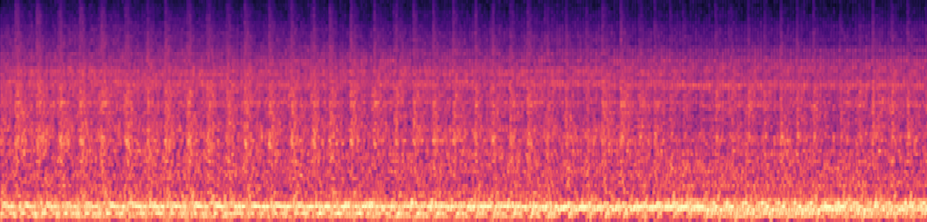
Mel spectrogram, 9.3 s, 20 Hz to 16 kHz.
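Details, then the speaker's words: 1975 Yamaha DT400B 400cc two-stroke barn find, first run after decades sitting, no-spark fix; fast even metallic rattle ringing from the top of the cylinder, heavy piston slap despite good compression; rebore and crank rebuild planned. "Sounds just like a DT400, got a lot of piston slap. You can hear it ringing in the top of the cylinder head, so I think although the compression's good, we'll definitely give it a rebore, definitely rebuild the crank"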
